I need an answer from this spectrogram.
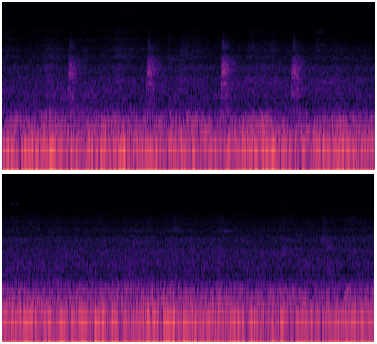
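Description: Slow-moving freight train of coal hoppers and gondolas rolling past with a steady low rumble. In the first three seconds it gives a few short clicks from the wheels, about three-quarters of a second apart.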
